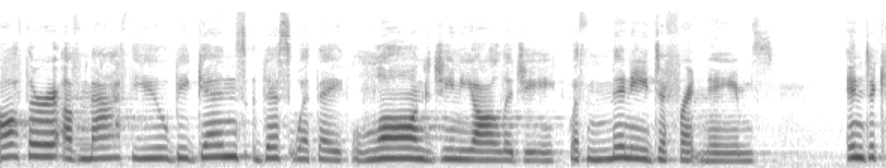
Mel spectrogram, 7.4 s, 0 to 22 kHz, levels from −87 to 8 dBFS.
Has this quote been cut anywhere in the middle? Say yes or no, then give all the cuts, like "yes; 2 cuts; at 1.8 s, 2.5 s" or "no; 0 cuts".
yes; 3 cuts; at 2.4 s, 2.9 s, 4.7 s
